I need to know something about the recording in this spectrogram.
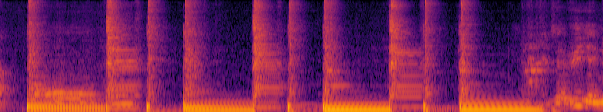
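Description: Electric bass played slap-style, slowly: four sustained slapped-and-popped octave notes (C, D, D sharp, then E), with short muted ghost-note clicks between them.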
